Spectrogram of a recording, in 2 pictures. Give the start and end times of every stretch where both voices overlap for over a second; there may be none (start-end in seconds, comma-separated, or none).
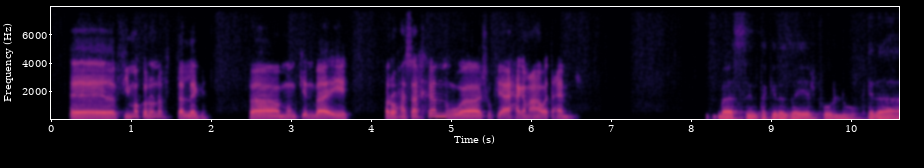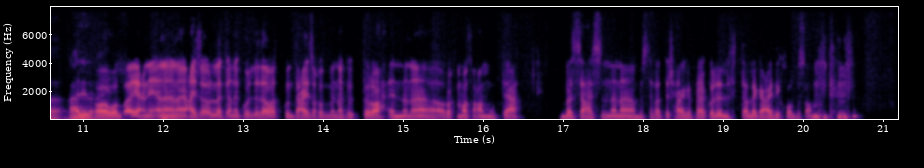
none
